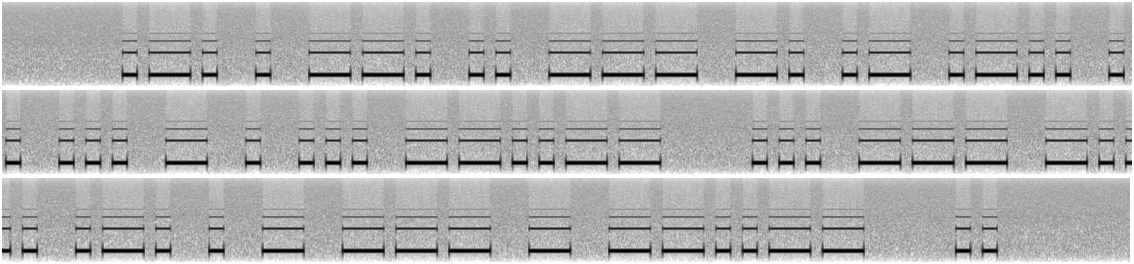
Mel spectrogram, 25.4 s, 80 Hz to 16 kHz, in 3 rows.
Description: Morse code, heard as a keyed tone, machine-sent, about 12 wpm, 570 Hz. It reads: REGIONALISTES, SOBRETOT, I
